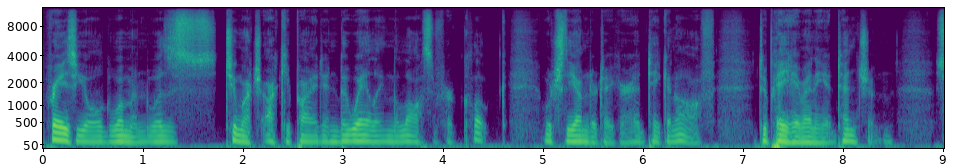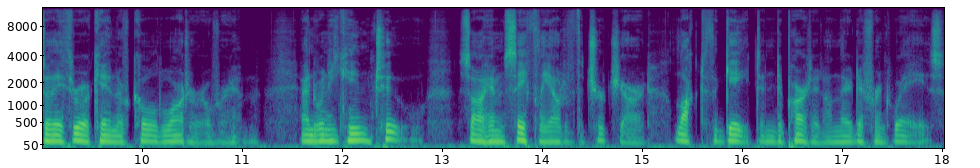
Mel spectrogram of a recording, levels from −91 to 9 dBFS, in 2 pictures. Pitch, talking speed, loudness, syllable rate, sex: 100 Hz, 190 wpm, -21 LUFS, 4.7 syllables/s, male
